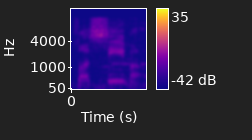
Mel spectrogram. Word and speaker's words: placebo: to our vocabulary today repeat after me placeo the stress is on the middle syllable very good you're figing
